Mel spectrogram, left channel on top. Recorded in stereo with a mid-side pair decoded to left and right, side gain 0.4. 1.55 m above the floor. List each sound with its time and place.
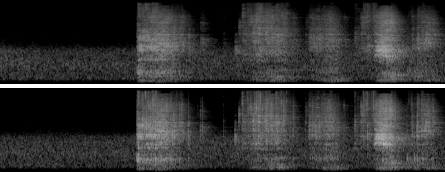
1.4 s crushing: 70° right, 0.5 m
